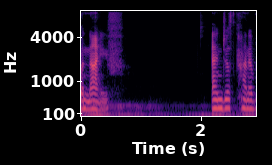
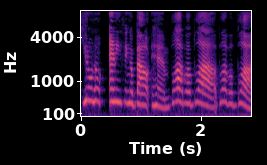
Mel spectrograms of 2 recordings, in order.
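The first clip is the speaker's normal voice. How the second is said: put-on high, loud, fast teen outburst; heated yelling; 10 semitones higher, 5 dB louder than usual. Daughter yelling at her dad about her boyfriend, high and heated. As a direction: fire it back at dad, voice up high.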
